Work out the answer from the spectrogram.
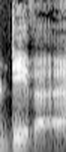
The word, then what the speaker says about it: Deva: the burning Deva, or Diva. I don't know how Deva is how you... Is Deva? Deva is how I pronounce it myself.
